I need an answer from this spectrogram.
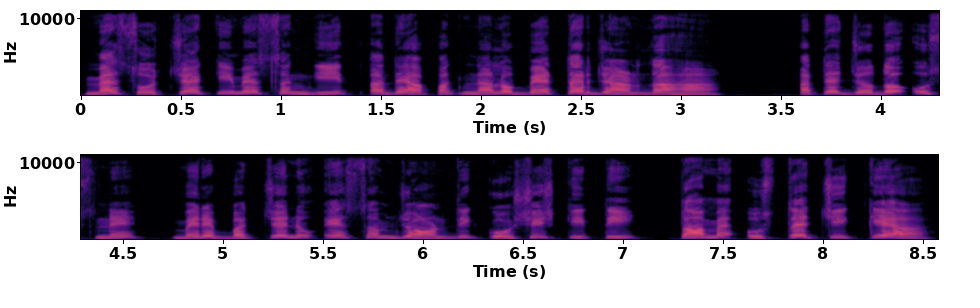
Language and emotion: Punjabi, angry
